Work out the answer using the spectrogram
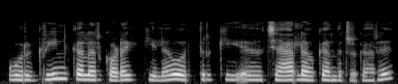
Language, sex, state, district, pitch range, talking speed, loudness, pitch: Tamil, female, Tamil Nadu, Nilgiris, 205-230 Hz, 135 wpm, -16 LUFS, 215 Hz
